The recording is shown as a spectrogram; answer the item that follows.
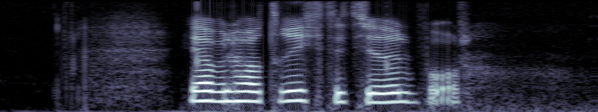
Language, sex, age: Swedish, female, 30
